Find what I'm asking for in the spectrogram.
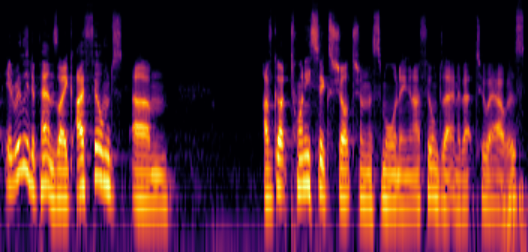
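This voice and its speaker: A young Australian man chatting casually on a livestream while he works on effects, rambling and thinking out loud as he answers chat. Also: fairly low pitch. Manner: rambling, thinks aloud, reads out chat questions. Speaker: livestreamer making visual effects.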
